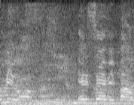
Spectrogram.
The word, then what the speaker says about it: milome: Como você pronuncia isso? Esse aqui é milome.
